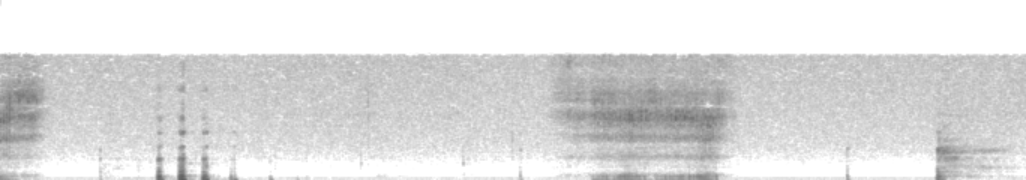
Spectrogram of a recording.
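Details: Half-asleep Boston Terrier snoring indoors: a few quick snorting clicks, then one long rasping, breathy snore lasting under a second and a brief snort near the end, over a steady low electrical hum.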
